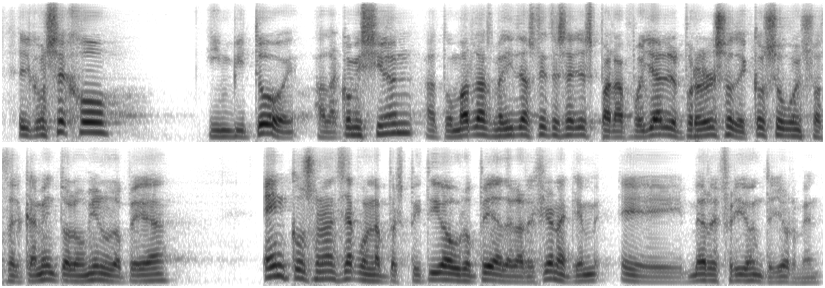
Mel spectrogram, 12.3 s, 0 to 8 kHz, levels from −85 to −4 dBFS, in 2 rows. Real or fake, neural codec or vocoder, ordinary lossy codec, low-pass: fake; codec, 16 kHz, about 1 kbps, DyCAST, with the encoder's durations; none; none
